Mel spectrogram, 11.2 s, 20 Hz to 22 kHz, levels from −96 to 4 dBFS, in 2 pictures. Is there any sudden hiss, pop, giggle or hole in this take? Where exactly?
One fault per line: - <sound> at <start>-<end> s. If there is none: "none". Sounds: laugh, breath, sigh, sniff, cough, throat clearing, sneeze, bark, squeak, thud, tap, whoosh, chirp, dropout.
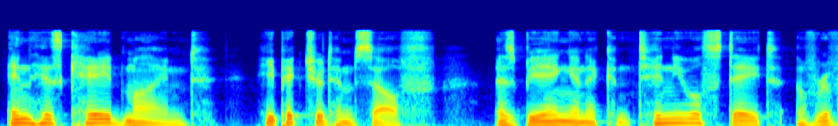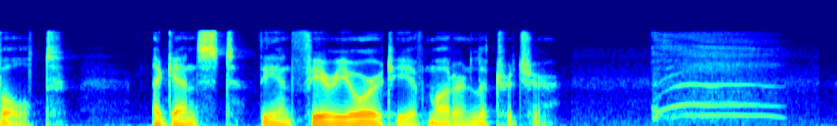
- breath at 9.9-10.9 s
